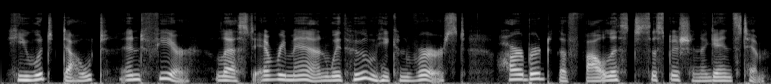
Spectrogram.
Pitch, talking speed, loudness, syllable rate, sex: 195 Hz, 140 wpm, -17 LUFS, 4.0 syllables/s, female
